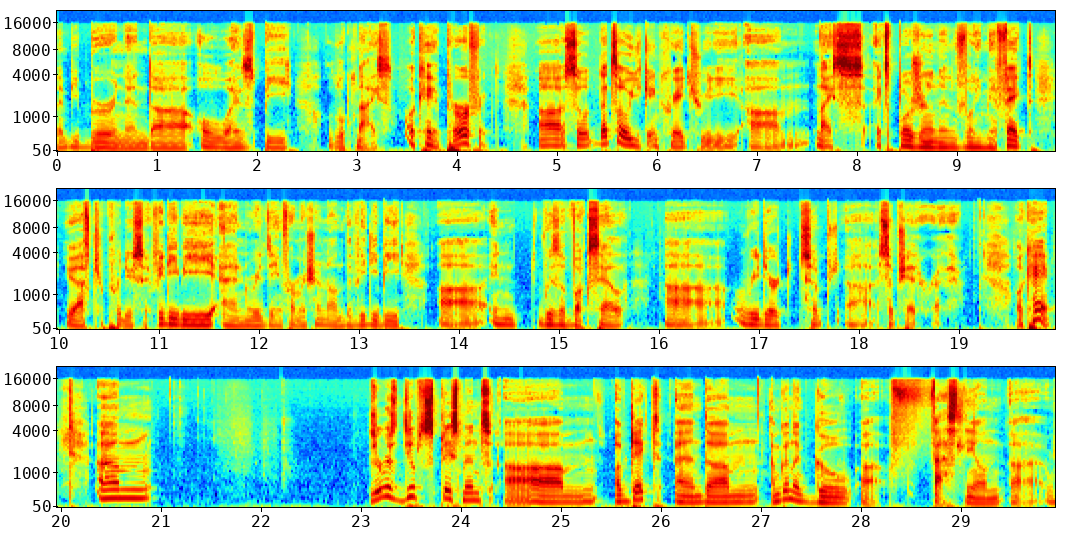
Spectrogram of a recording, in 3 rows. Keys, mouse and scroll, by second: 19.1 KP_Enter, 19.1 click, 20.4 click, 21.1 click, 22.1 Right, 26.8 Escape.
